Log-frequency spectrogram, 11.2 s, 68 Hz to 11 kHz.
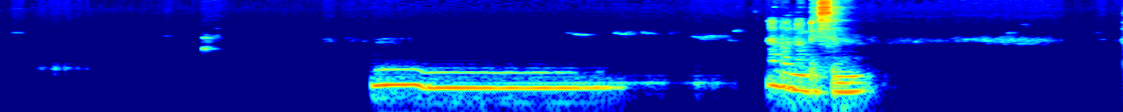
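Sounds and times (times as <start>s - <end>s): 
single low hummed note: 3.7s - 6.4s
speech: 7.9s - 8.8s.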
